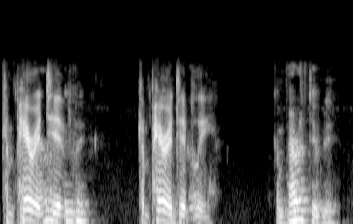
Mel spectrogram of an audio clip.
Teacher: make sure to use your teeth and your lips your bottom lip to pronounce that V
